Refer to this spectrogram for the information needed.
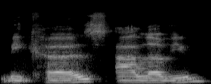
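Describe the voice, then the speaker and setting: A man's voice: low-pitched, slow pace. A man reading a teasing, devoted boyfriend in a naturalistic drama table read, conversational and a little hesitant. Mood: teasing, affectionate. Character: teasing, devoted boyfriend, nervous about his grandmother. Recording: virtual meeting recording.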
